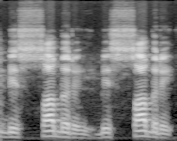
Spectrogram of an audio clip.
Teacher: قلقلہ واضح ہونا چاہیے، یعنی با کی آواز پلٹ کر کے آنی چاہیے ، تو اس کو جب پڑھیں گے بالصبر، بالصبر، اس طریقے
